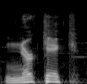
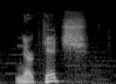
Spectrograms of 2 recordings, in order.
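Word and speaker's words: Nurkić: You've never said his last name right. – How do you say it? – There's an itch at the end. – Nurkic? – Yeah.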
